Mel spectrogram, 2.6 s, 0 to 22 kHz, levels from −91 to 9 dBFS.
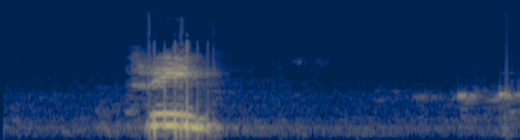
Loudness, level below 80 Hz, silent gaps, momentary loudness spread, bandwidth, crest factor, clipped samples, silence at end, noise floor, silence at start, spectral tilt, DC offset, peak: -28 LUFS; -74 dBFS; none; 26 LU; 7.6 kHz; 20 dB; under 0.1%; 0.05 s; -68 dBFS; 0.7 s; -5 dB/octave; under 0.1%; -12 dBFS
